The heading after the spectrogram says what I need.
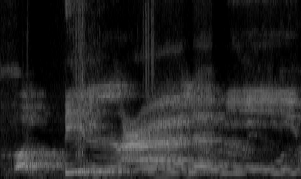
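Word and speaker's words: رب العالمين: Rabbil alamin. Rabbil alamin. Yang jangan membaca rabbil a rabbil Rabbil aa. Salah. Rabbil a. Ditahan bil a. Jangan bil ya. Enggak boleh dipantulkan ya. Bukan huruf qalqalah.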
